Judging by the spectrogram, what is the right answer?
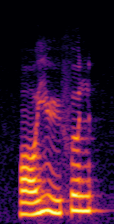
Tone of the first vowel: rising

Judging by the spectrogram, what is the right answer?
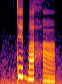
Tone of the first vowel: high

